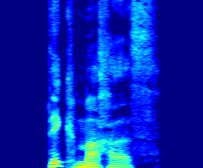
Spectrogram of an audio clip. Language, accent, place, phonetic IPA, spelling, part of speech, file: German, Germany, Berlin, [ˈdɪkˌmaxɐs], Dickmachers, noun, De-Dickmachers.ogg
- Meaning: genitive singular of Dickmacher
